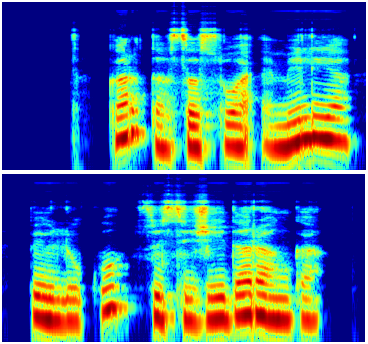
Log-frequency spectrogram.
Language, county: Lithuanian, Klaipėda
